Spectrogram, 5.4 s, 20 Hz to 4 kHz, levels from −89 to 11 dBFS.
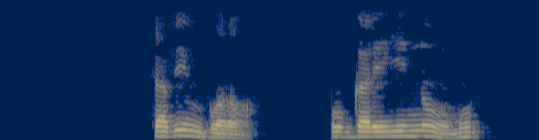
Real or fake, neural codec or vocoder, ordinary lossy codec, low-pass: real; none; AAC, 32 kbps; 3.6 kHz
